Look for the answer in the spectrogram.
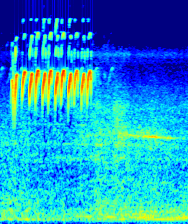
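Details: Mantenan bird singing, used as a tutor recording for training other birds: a fast, bright trill of about a dozen high, sharply rising chirps, evenly spaced over one second, then fading into quiet background hiss.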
